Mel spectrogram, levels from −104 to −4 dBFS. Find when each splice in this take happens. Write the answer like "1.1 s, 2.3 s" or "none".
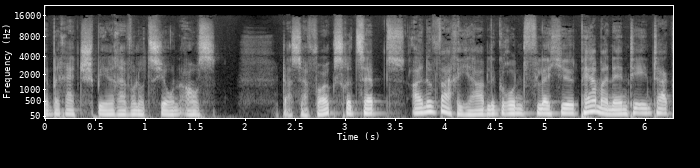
5.3 s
